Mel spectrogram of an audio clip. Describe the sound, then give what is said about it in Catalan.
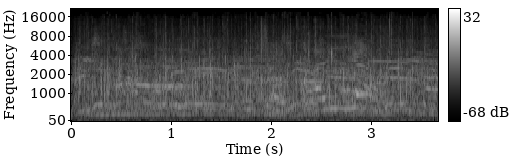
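Townspeople cheer and clap for nobles and church members who are presented before them. Lively clapping mixes with shouting voices, and it swells slightly toward the end. “posen amb d'altres nobles i membres de l'Església davant del poble, que els aclama.”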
